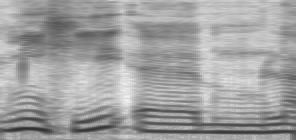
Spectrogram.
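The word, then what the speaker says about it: mihi: vocate mi medicum avvocati ricordate che mii quell'acca in realtà non si pronuncia è praticamente una parola con una sillaba sola e comunque si può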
